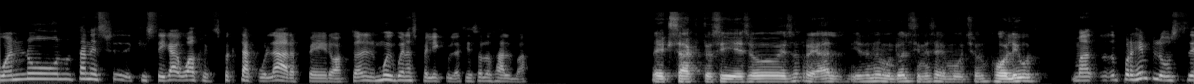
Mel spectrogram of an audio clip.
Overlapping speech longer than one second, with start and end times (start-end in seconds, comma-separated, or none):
none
